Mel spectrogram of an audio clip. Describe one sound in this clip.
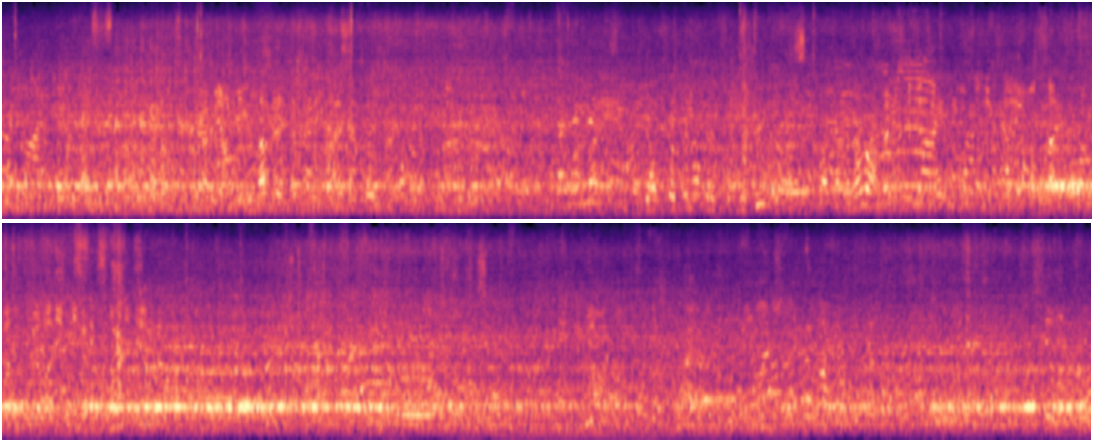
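A crowd of spectators chatters throughout in a large echoing arena.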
